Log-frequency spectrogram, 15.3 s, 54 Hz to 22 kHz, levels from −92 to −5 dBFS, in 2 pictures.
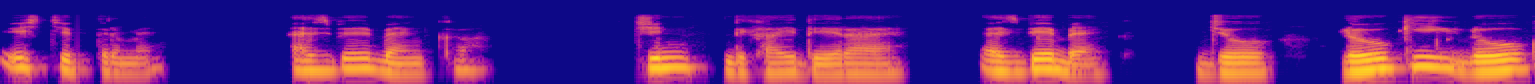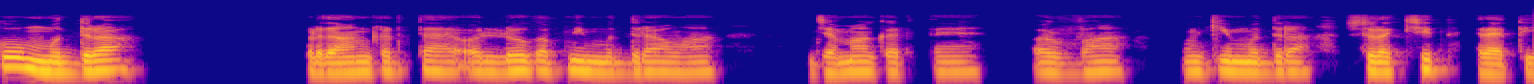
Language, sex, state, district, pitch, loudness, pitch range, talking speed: Hindi, male, Uttarakhand, Uttarkashi, 135 Hz, -22 LUFS, 125-150 Hz, 140 wpm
